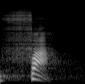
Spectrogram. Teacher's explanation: Eu tenho o Fá, do fácil mais forte. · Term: paroxítona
